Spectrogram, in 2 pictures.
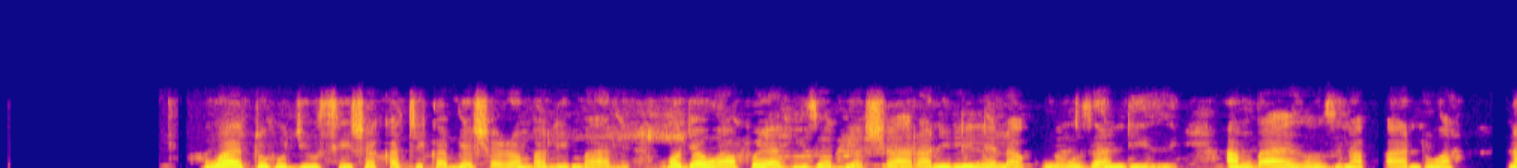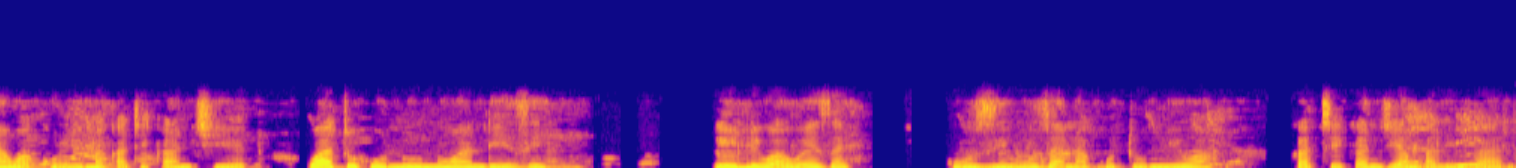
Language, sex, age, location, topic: Swahili, female, 18-24, Kisumu, agriculture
